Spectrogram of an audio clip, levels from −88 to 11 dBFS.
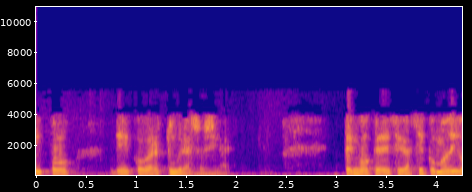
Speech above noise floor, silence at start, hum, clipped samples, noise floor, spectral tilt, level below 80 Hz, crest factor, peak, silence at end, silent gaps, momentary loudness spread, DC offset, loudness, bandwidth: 28 dB; 0 s; none; under 0.1%; -44 dBFS; -11 dB/octave; -40 dBFS; 16 dB; 0 dBFS; 0 s; none; 21 LU; under 0.1%; -16 LUFS; 5.8 kHz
